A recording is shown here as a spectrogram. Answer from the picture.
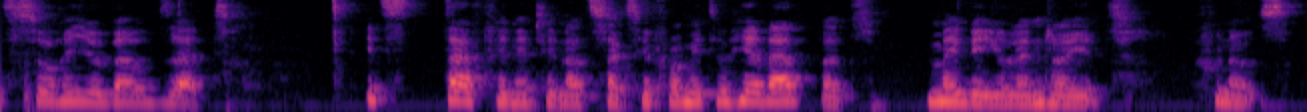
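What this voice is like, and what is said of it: Exaggerated cringy French accent. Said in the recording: “this is me speaking with a really cringy French accent”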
